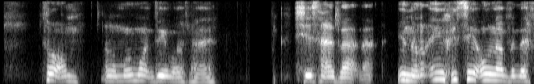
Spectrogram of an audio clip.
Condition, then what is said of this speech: ALS (motor neuron disease). She sounds like that, you know, and you can see it all over their face.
